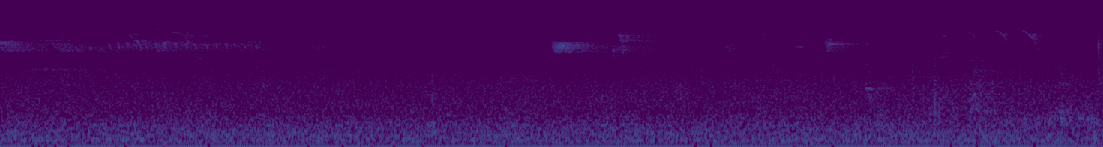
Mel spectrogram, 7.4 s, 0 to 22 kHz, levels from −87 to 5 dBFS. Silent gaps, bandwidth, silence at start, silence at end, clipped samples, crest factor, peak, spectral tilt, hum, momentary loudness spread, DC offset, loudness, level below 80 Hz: none; 16 kHz; 0 s; 0 s; under 0.1%; 18 dB; -46 dBFS; -3.5 dB/octave; none; 3 LU; under 0.1%; -65 LUFS; -82 dBFS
